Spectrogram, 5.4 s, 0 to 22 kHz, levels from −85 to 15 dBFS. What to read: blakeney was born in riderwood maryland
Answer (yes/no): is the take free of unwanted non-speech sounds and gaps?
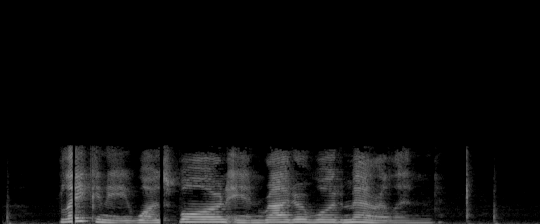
no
